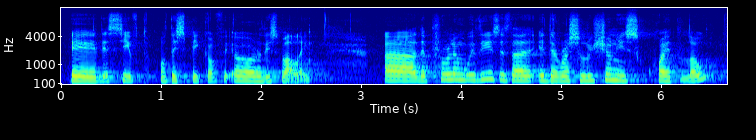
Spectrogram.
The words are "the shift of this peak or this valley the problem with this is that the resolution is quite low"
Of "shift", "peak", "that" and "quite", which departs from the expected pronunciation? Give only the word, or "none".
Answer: shift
